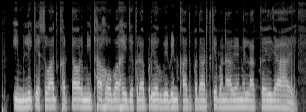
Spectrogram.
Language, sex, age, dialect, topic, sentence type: Magahi, male, 46-50, Western, agriculture, statement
